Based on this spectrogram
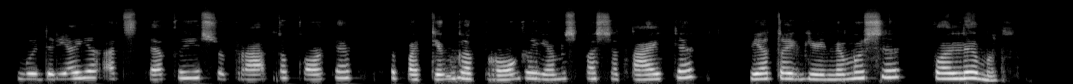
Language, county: Lithuanian, Šiauliai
